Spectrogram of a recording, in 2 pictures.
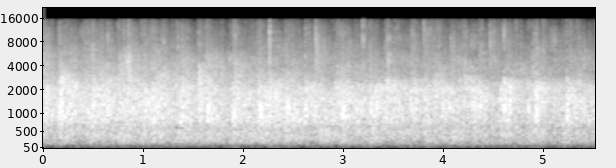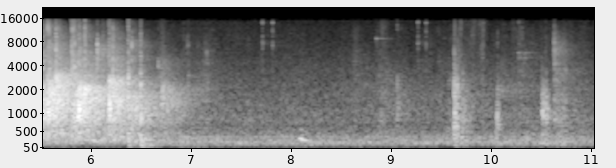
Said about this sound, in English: Let's give another round of applause to Samantha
